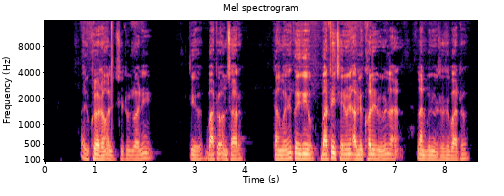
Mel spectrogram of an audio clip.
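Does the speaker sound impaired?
Yes: Parkinson's disease; elderly; small steps hard, legs sometimes won't lift, can't stride short distances, running and large movements fine, fall risk; slurred, jumbled speech, sometimes hard to understand, sometimes sounds fine, dry mouth.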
